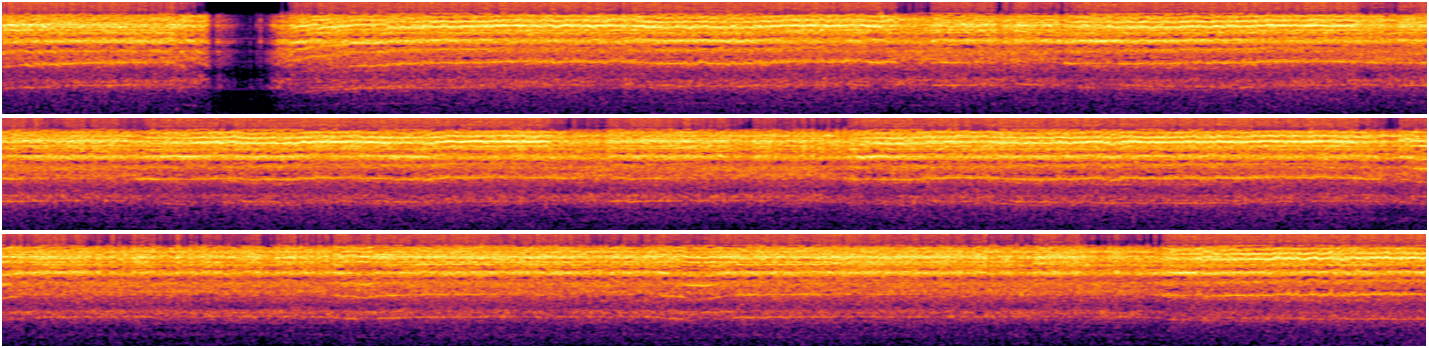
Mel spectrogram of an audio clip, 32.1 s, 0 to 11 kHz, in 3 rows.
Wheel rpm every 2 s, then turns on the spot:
160, 180, 220, 230, 220, 230, 220, 230, 230, 210, 230, 230, 230, 230, 230, 210.
none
